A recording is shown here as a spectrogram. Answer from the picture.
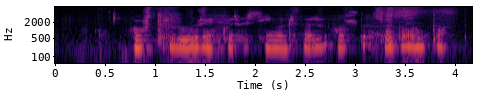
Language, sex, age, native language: Icelandic, male, 12, Icelandic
